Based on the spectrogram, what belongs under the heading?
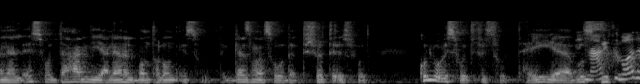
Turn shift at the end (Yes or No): Yes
